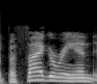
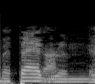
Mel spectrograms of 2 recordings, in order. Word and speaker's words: Pythagorean: All right, the Pythagorean is, I hope that's the way you pronounce it. Maybe somebody will correct us. It is. – That's it. – Is that Pythagorean? – Pythagorean.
